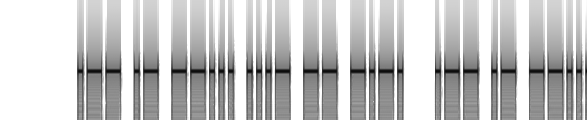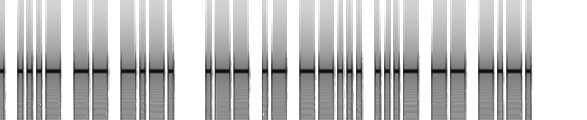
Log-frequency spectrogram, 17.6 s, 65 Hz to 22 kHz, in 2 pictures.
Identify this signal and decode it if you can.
Morse code, heard as a keyed tone, about 17 wpm, 700 Hz. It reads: WA7VMC WA7VMC WA7VMC
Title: USA Call Signs Repeated 3x 17wpm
